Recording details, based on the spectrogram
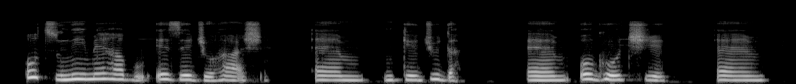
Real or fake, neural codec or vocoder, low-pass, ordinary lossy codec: real; none; none; none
